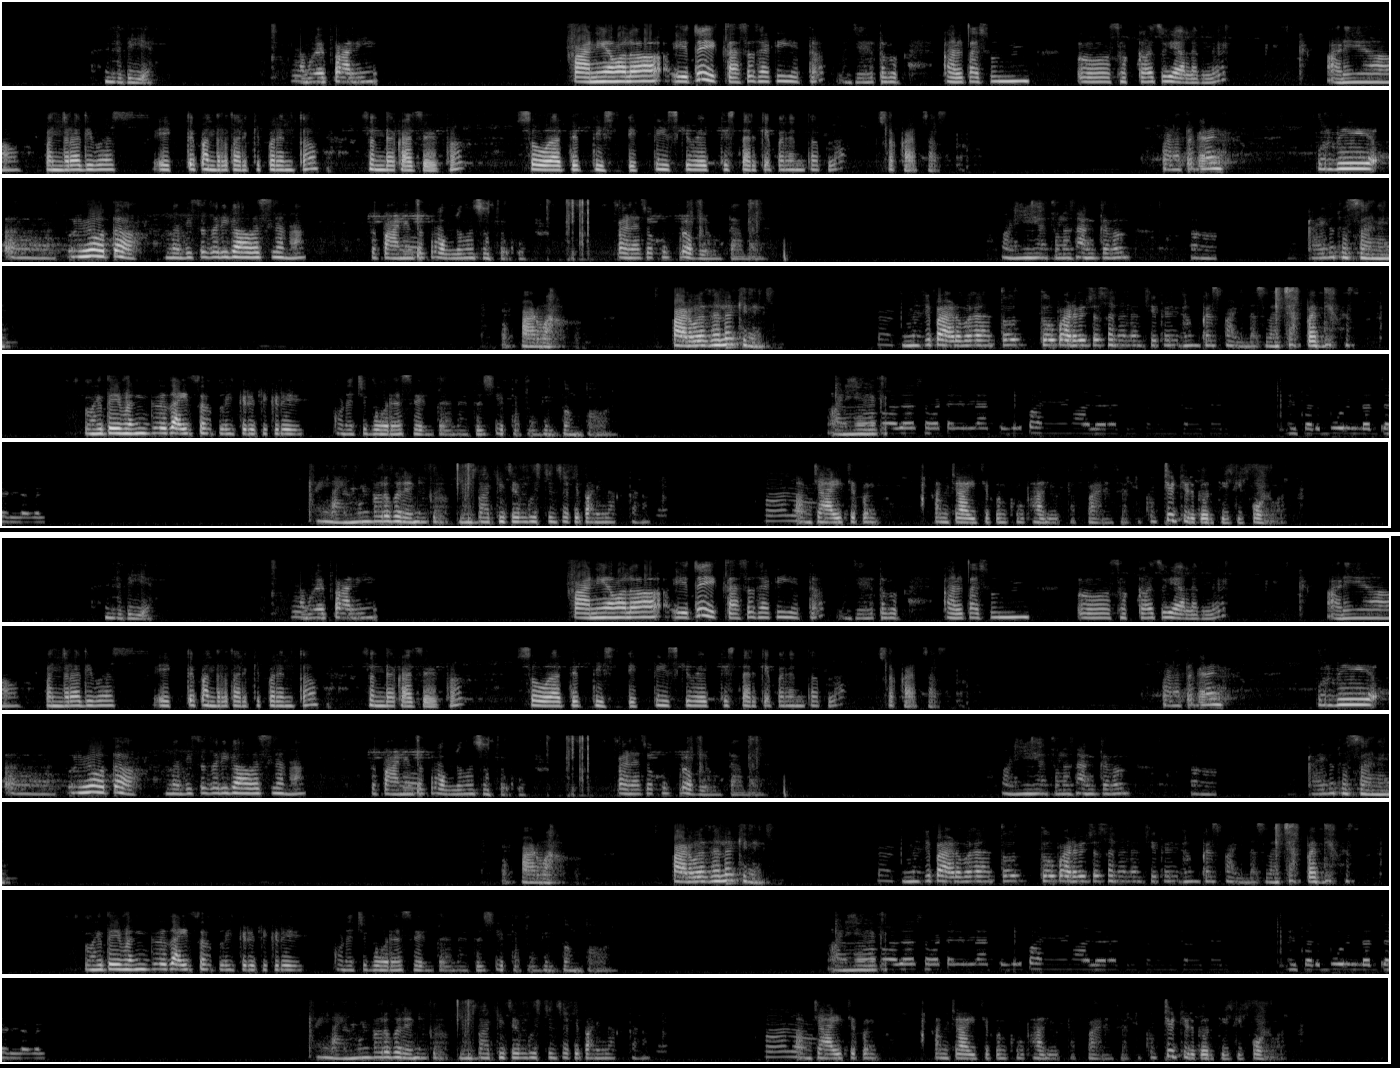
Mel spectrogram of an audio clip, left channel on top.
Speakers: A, on the left; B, in the centre.
A: नदी आहे.
B: हा
A: त्यामुळे
B: हा.
A: पाणी. पाणी आम्हाला येतं एक तासासाठी येतं. म्हणजे आता बघ कालपासून अ सकाळच यायला लागलंय. आणि पंधरा दिवस एक ते पंधरा तारखेपर्यंत. संध्याकाळचं येत सोळा तेतीस एकतीस किंवा एकतीस तारखेपर्यंत आपला सकाळचा असतो. पण आता काय. पूर्वी पूर्वी होत नदीच जरी गाव असलं ना. तर पाण्याचा
B: हा
A: प्रॉब्लेमच होत पाण्याचा खूप प्रॉब्लेम होता आम्हाला. आणि तुला सांगत बग अ काय ग त सण. अ पाडवा. <unintelligible> पाडवा
B: हा
A: झालं की नाही.
B: हा
A: म्हणजे पाडवा तो. तो पाडवेच्या सणाला ची तरी धमकाच पाडलास ना चार पाच दिवस. मग ते मग जायचं. आप इकडे तिकडे कोणाची बोर असेल त्या नाही तर शेताते पंपावर.
B: ह
A: आणि
B: ना मला अस वाटालय आता. जर पाणी आलं रात्रीपर्यंत तर हेचालं बोरिंगात झालं.
A: नाही मग बरोबर आहे मग बाकीच्या गोष्टींसाठी पाणी लागत ना.
B: हा ना
A: आमच्या आईचे पण आमच्या आईचे पण खूप हाल होत. पाण्यासाठी खूप चिडचिड करते ती फोनवर.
